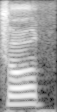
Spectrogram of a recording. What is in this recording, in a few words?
"zhot4", taiwanese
